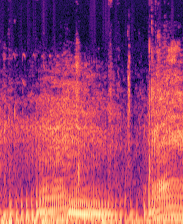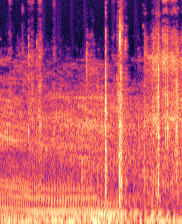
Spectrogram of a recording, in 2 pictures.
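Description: A motorcycle is ridden and shifted up through the gears, its engine droning loud and near, the pitch dropping with a gear change partway through, with clattering mechanical noise on top.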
